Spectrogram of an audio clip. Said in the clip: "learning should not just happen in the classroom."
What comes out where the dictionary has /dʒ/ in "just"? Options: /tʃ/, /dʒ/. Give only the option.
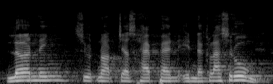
/tʃ/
